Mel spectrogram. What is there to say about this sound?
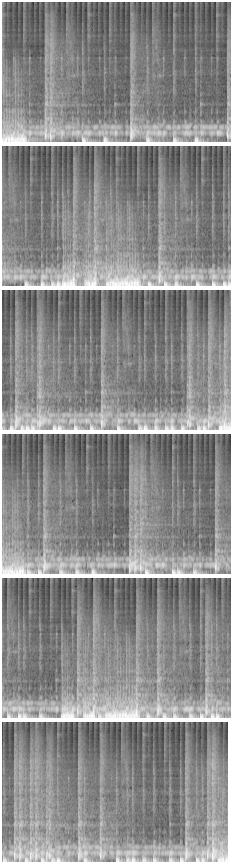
Creepy, secret agent-ish loop. Loop was created by me with nothing but sequenced instruments within Logic Pro X.
dark, loop, creepy, sneaky, music, loops, agent, epic, secret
